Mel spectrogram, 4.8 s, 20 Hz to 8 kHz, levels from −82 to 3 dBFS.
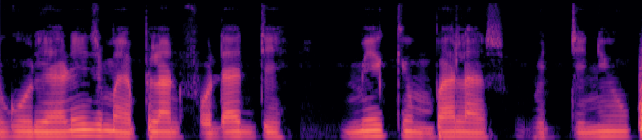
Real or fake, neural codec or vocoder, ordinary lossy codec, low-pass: real; none; none; 7.2 kHz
